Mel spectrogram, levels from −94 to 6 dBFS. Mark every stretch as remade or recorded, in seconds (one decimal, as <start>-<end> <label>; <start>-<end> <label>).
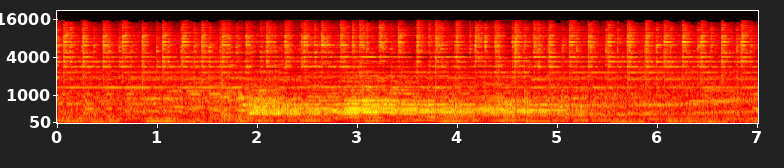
0.0-1.7 recorded; 1.7-4.9 remade; 4.9-7.0 recorded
